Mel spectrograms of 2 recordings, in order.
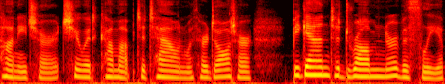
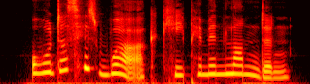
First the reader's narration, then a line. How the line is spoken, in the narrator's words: said Miss Teresa, the more acute and less kindly of the two sisters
